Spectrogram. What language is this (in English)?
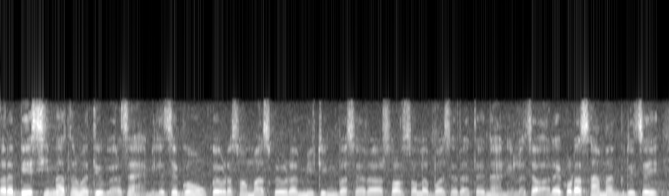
Nepali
